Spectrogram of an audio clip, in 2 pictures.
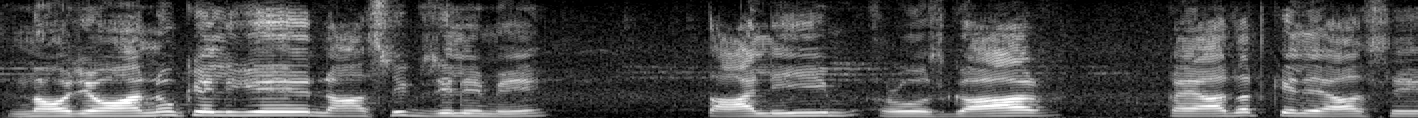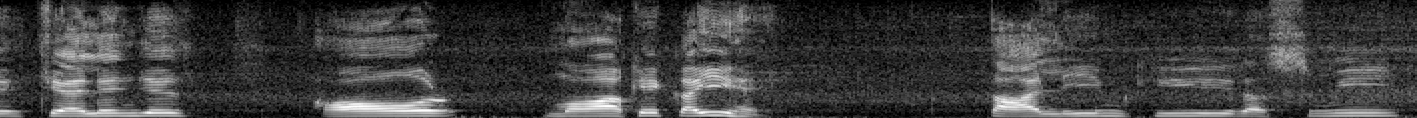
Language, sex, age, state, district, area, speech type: Urdu, male, 30-45, Maharashtra, Nashik, urban, spontaneous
